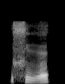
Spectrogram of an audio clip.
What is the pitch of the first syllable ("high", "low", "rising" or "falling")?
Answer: low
